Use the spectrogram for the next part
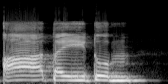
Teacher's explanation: اور اس کے بعد ہے حمزہ کھڑا زبر آ، تا یا زبر تائی، تا میم پیش تم، آتیتم، حمزہ کے اوپر کھڑا زبر ہے، ایک الف کی مقدار اس کو لمبا کر کے پڑھیں گے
